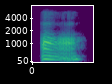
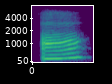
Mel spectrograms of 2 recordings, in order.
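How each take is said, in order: First: It is said in the third tone. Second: It is said in the second tone.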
